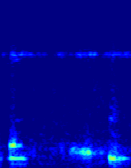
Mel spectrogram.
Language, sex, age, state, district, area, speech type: Hindi, female, 18-30, Madhya Pradesh, Hoshangabad, urban, conversation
